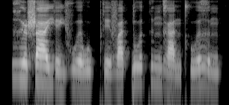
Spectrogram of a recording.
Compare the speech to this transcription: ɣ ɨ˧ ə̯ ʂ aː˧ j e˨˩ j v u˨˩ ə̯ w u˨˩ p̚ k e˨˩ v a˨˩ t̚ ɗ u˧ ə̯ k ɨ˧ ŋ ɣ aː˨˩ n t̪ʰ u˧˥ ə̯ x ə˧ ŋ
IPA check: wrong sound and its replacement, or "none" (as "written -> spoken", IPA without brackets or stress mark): x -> ɣ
